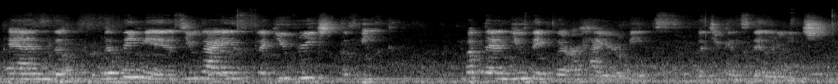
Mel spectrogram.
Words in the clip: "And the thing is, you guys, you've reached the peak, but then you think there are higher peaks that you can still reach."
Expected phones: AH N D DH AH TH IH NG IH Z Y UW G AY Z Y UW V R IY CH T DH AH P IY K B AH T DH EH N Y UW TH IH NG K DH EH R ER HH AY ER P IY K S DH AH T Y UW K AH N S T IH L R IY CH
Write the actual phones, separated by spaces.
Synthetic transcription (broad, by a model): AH N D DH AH TH IH NG IH Z Y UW G AY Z Y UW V R IY CH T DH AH F IY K B AH T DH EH N Y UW TH IH NG K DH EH R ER HH AY ER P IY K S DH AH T Y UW K AH N S T IH L R IY CH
